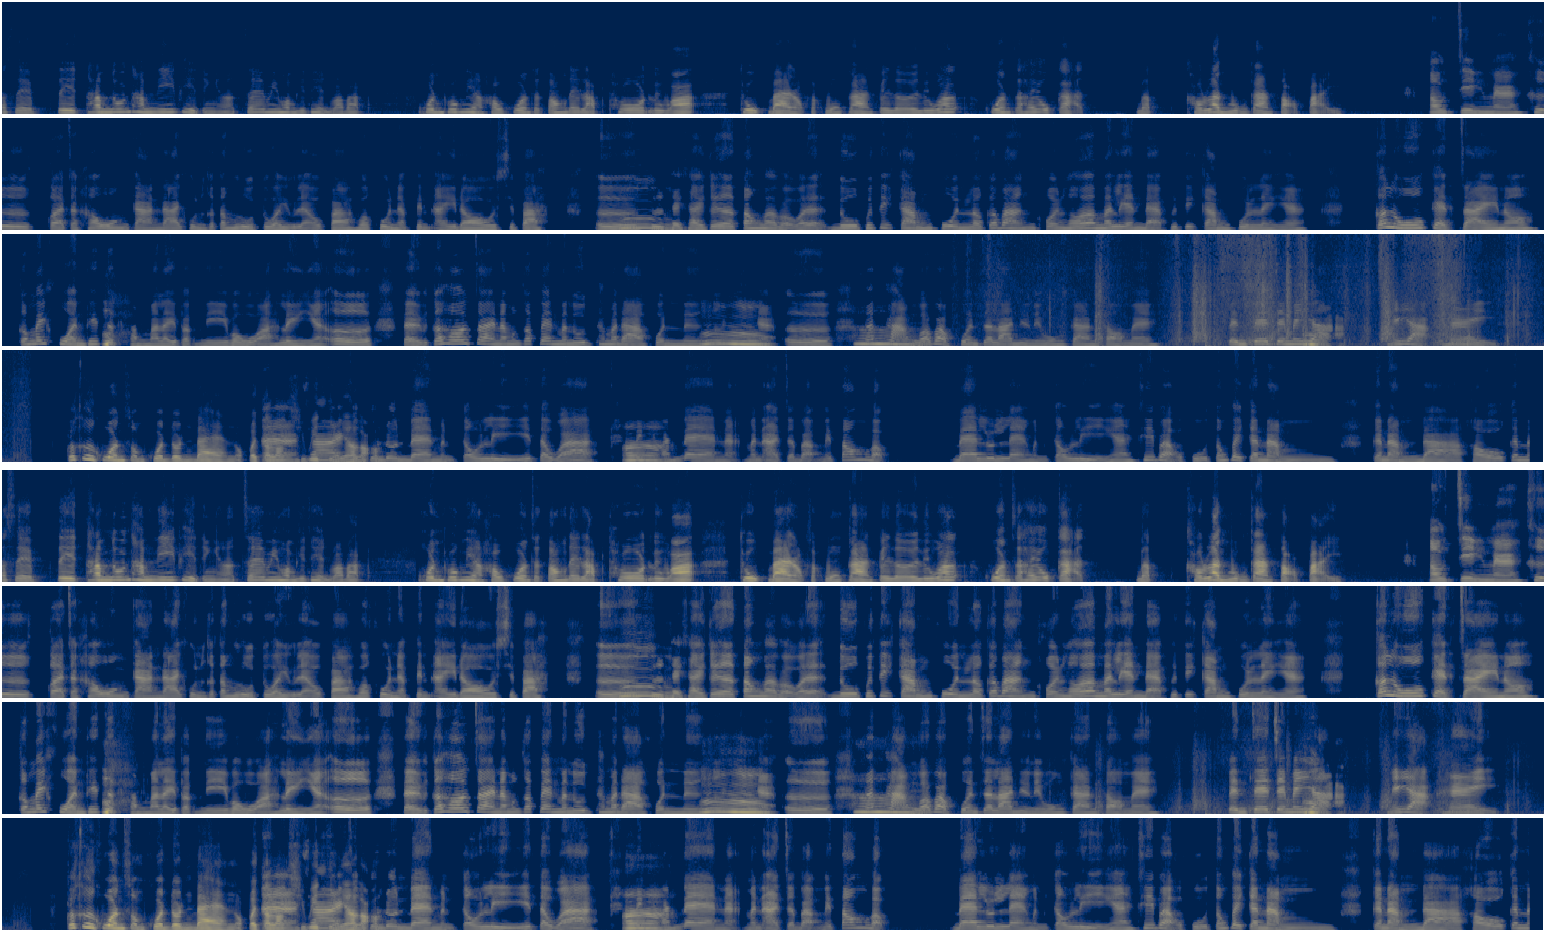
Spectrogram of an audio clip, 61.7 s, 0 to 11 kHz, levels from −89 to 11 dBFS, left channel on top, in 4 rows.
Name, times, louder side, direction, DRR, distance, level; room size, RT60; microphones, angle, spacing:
voice 1, 0.0-3.6 4.2-6.9 7.4-9.6 9.9-10.8 11.4-11.5 11.9-13.4 21.6-22.2 31.9-32.0 37.8-38.5 39.4-40.1 43.9-44.0 46.9-49.1 49.3-49.9 52.5-53.0, right 7 dB, 60° right, 0.5 m, -34 dB
voice 2, 14.3-28.8 29.2-42.4 43.1-44.3 44.7-45.8 48.9-55.1 55.8-61.5, right 5 dB, 80° right, 3.4 m, -41 dB
sound 1, 40.3-46.6, left 6 dB, 80° left, 2.7 m, -54 dB
head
